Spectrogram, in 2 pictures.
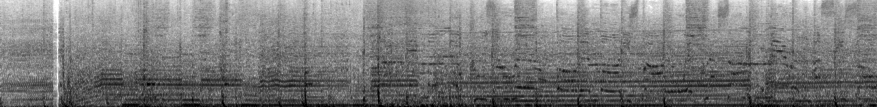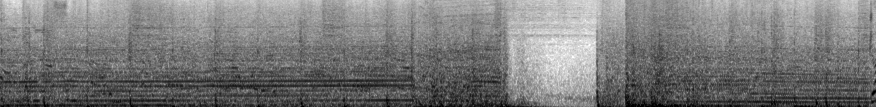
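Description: An off-road race car roars through the wild in The Crew video game, its engine holding a loud, continuous whine with shifting pitch and occasional tire noise, briefly dropping out near the end before returning.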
